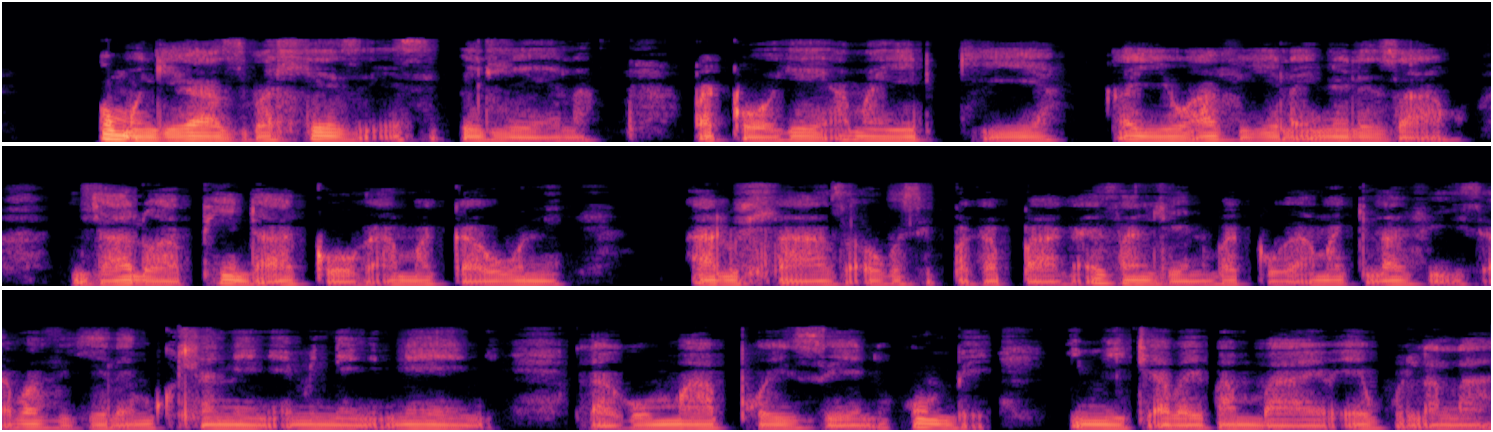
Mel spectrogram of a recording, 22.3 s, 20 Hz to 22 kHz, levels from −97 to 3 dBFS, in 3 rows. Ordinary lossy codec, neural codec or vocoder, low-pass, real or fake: AAC, 32 kbps; none; 7.2 kHz; real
